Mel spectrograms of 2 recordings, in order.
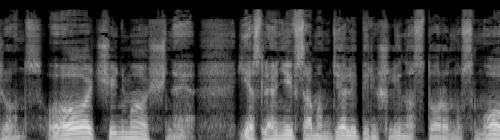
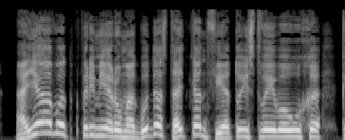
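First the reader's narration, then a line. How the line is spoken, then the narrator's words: Shouted from a distance. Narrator (Russian): крикнула Роза из своей кабины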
